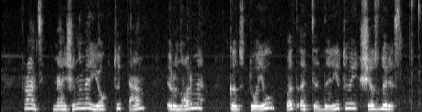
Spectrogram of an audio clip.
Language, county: Lithuanian, Vilnius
